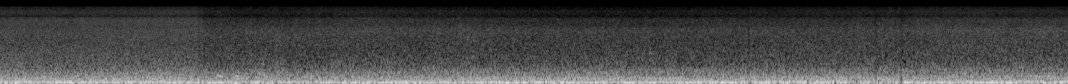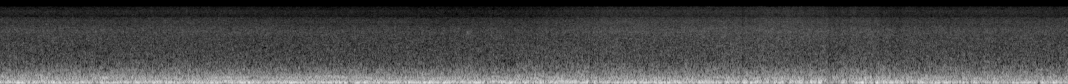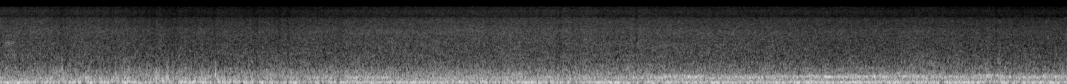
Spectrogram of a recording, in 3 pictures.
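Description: Cyclone-force wind buffeting the microphone as a loud, steady low rumble, over heavy seas breaking below.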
